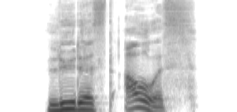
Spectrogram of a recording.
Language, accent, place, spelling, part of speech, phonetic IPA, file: German, Germany, Berlin, lüdest aus, verb, [ˌlyːdəst ˈaʊ̯s], De-lüdest aus.ogg
- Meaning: second-person singular subjunctive II of ausladen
